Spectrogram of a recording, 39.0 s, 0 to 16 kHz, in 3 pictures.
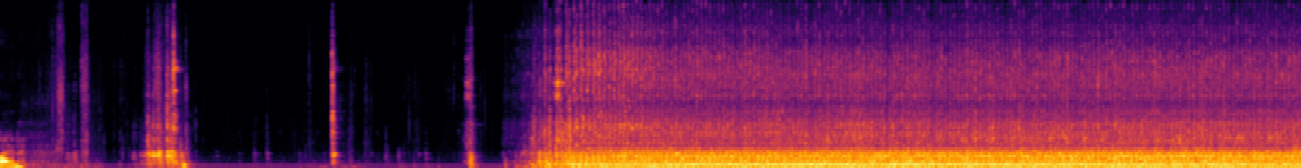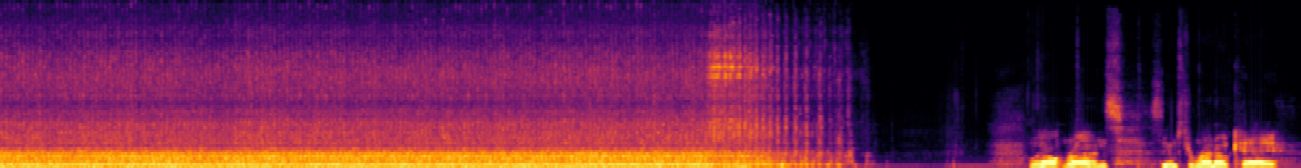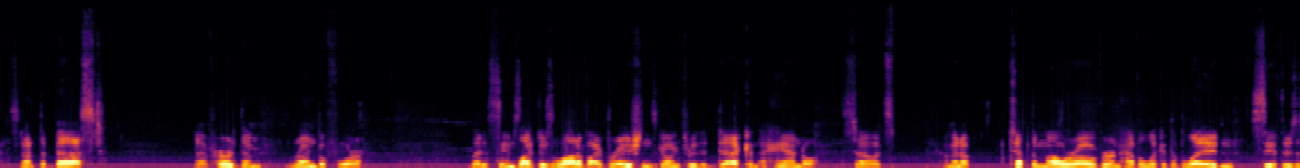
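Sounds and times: lawn mower engine running: 0:01.3 - 0:02.1, 0:03.1 - 0:22.0.

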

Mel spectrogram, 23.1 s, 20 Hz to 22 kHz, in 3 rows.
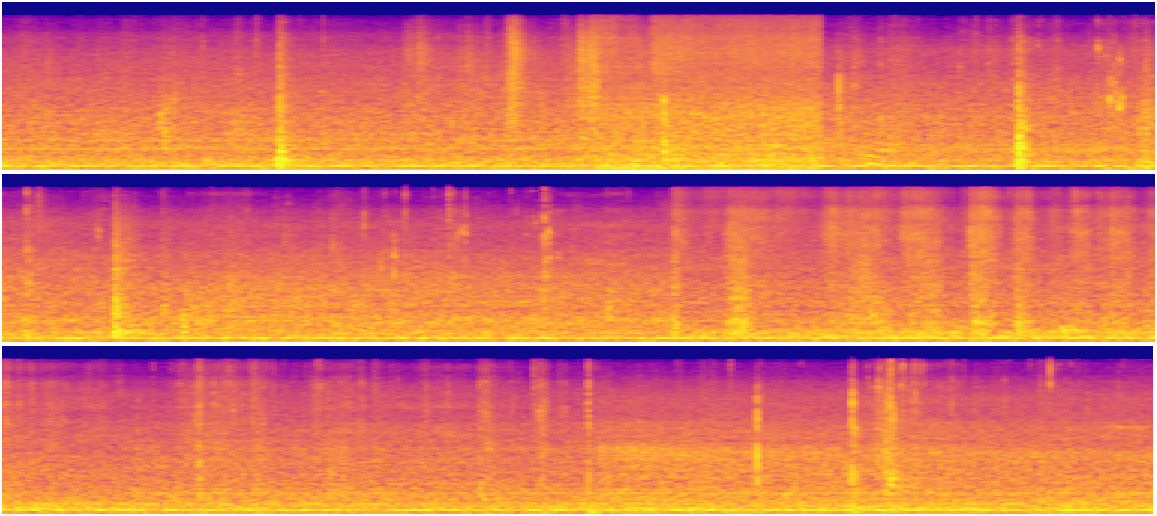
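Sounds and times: steady low hum: 0:00.0 - 0:23.0
dough squelching: 0:05.4 - 0:19.4
breadcrumbs rustling: 0:09.0 - 0:19.4.

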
